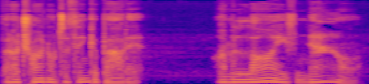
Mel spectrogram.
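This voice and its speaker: A man voicing a candid, careful, sickly young man in a hushed, earnest ASMR storybook reading. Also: on the low side, measured pace. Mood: candid, resigned. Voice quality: breathy.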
